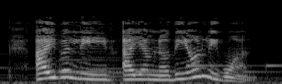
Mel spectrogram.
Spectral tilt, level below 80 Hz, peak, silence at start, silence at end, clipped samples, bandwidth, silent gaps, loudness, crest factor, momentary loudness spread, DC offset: -3.5 dB/octave; -56 dBFS; -8 dBFS; 0 s; 0 s; under 0.1%; 10 kHz; none; -26 LUFS; 18 dB; 9 LU; under 0.1%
